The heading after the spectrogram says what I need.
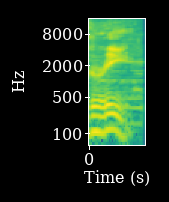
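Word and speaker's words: Gris: It's pronounced Gree.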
